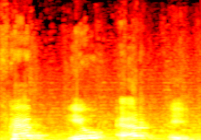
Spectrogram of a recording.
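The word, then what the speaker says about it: February: আমি এখানে আমরা সেটাকে সাধারণত প্রান্সিয়েশন করে থাকে ফেব ইউ আর অর্থাৎ জেন ইউ এরি মাসের প্রনান্সিয়েশন আমরা যেভাবে করেছিলাম এইটা ঠিক একইভাবে আসবে সেটা হচ্ছে জেন এর জায়গায় আসবে শুধুমাত্র হচ্ছে ফেব অর্থাৎ ফ্যাব ইউ আর ই আমরা যদি এটাকে ফ্ল্যাপ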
